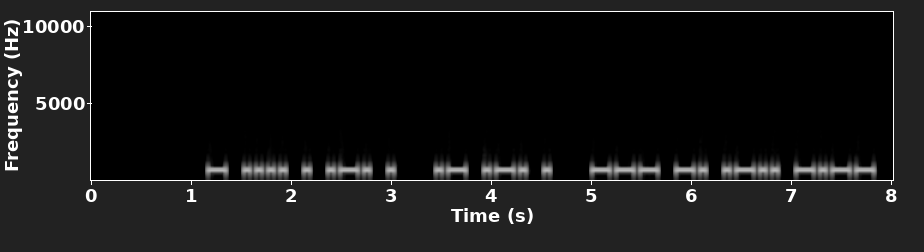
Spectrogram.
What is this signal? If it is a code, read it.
Morse code, heard as a keyed tone, about 21 wpm, 700 Hz. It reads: THERE ARE ONLY
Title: Sentences from Top 1000 Words - Review Part 1 - 20wpm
